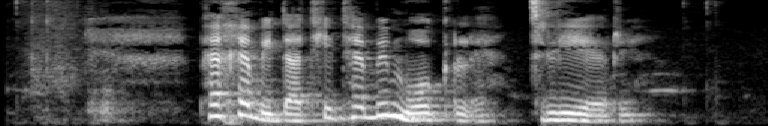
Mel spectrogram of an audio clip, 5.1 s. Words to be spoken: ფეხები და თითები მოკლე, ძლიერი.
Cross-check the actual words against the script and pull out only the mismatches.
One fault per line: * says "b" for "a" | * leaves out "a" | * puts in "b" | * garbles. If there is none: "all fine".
all fine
